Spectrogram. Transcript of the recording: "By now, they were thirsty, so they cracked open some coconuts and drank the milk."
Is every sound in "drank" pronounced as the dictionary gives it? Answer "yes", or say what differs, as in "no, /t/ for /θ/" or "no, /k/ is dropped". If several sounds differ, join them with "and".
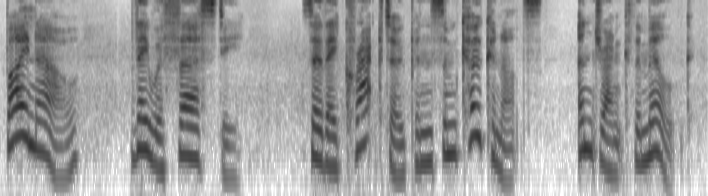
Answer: yes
